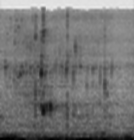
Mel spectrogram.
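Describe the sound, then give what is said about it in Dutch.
Very dark, chocolate-dark beer pours steadily into a mug, a continuous liquid rush with a few small splashy drips, leaving a foam head on top, and no one talking. “Ja, bij het inschenken kunnen we al een beetje iets zien.”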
